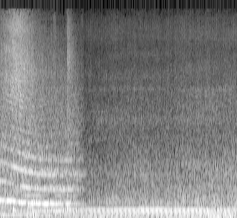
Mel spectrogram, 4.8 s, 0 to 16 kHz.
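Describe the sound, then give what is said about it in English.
Engine and exhaust burble from an XK150 sports car driving up a ramp to board a ferry: a loud tonal engine note for about a second and a half, then a deep, steady rumble that continues alone. “That's the sound of the XK150's engine and exhaust burble as we travel up the ramp to board the Seafrance Moliere.”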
